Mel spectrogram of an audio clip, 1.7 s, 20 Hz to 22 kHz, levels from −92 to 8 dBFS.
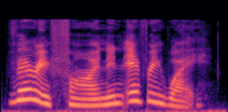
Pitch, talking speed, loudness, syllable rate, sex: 250 Hz, 175 wpm, -16 LUFS, 5.4 syllables/s, female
